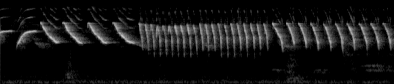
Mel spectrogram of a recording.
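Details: A Yorkshire canary delivers its training song for young birds: a few slow descending whistled sweeps, then a long fast buzzy roll, followed by quicker repeated downslurred notes.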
